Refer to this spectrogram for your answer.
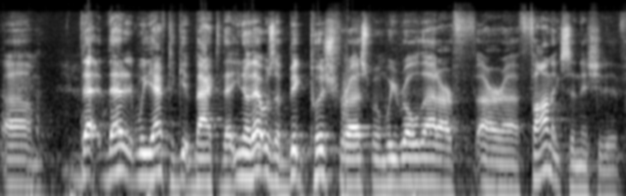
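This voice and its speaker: Through audible room echo and noticeable background noise, a man with a Southern accent speaks at a fairly quick pace in a medium pitch with ordinary variation. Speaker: school superintendent. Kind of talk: board meeting discussion.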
